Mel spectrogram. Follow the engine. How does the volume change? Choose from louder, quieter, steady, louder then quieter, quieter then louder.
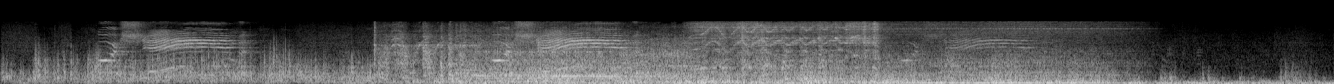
quieter.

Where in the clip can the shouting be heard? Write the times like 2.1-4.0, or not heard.
0.9-2.5, 4.9-6.5, 8.9-10.4.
